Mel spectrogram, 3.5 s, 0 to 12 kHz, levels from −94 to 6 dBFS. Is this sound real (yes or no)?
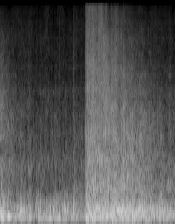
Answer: no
